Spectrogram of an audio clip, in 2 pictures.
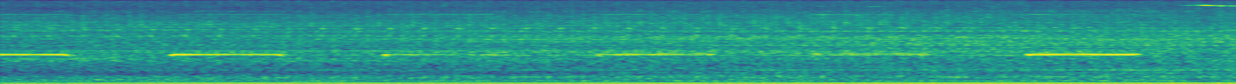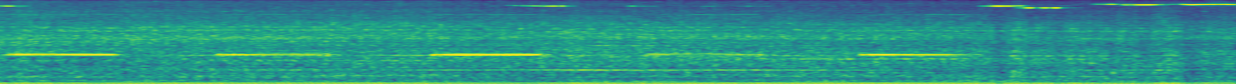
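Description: School bus stopped with its door open, its engine idling under a warning beeper that sounds about once a second, each beep about half a second long.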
